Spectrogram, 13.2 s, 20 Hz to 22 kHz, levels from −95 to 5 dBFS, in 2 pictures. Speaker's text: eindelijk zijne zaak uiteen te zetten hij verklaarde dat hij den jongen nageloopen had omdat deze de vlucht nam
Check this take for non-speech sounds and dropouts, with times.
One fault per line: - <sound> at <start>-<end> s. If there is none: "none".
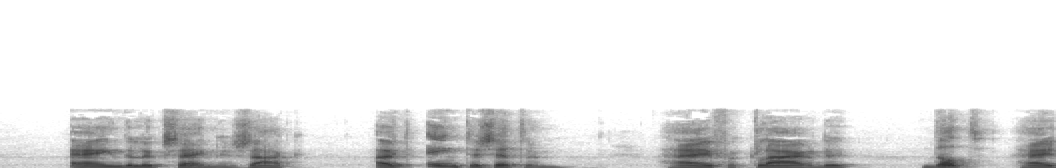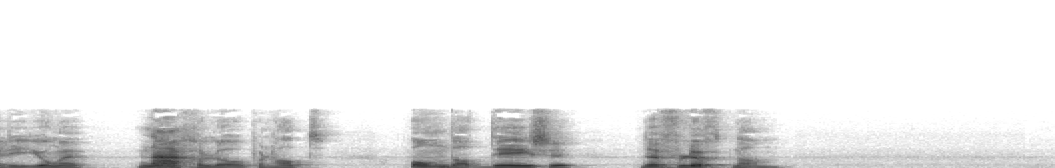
none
